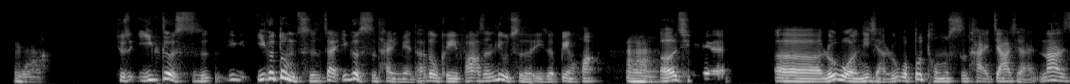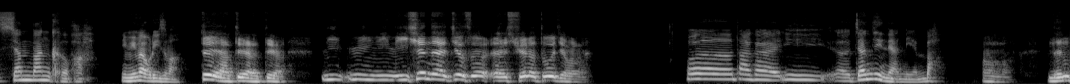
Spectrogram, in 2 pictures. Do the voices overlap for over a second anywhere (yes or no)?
no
